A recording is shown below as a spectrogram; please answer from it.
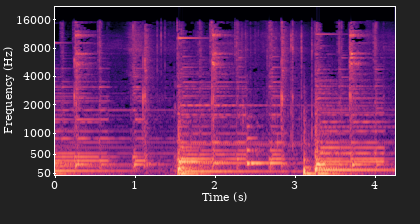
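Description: Background music: a bright tune of plucked notes over a deep bass line that changes about every second and a half.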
